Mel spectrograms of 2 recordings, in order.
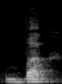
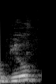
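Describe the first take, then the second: First: The vowel is said as 'uh'. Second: The vowel is said as 'yoo'. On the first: The speaker calls it right. "यहाँ यू को pronounce नहीं करेंगे" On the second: The speaker calls it wrong. "हम इसको ब्यूक पढ़ेंगे, लेकिन नहीं"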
